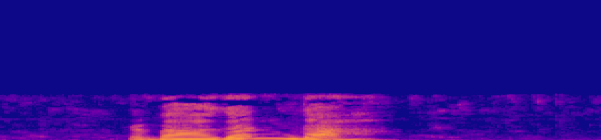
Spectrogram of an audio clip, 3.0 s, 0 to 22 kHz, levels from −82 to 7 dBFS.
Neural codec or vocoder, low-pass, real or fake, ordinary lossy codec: none; 7.2 kHz; real; AAC, 48 kbps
